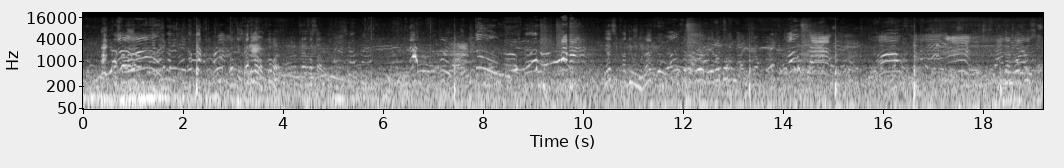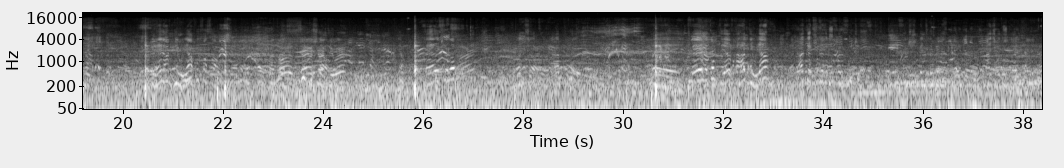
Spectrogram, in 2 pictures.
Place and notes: Breda, Nederlands - Kindergarden
During a very sunny week-end, a lot of children playing in the kindergarden.
30 March 2019, 16:20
